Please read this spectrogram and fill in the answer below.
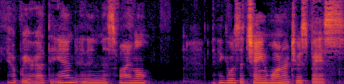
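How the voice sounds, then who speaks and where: Soft-spoken and somewhat breathy, a woman with an American accent talks at a medium pitch and a moderate pace. Her tone is dark and mellow, and her intonation is monotone and flat. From US Upper Midwest, northern Wisconsin. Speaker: crochet tutorial maker. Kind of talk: tutorial with casual chat.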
